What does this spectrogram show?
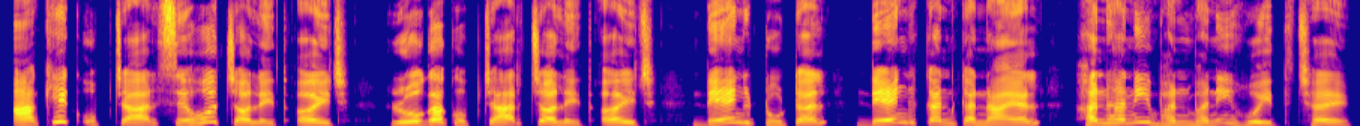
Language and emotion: Maithili, neutral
